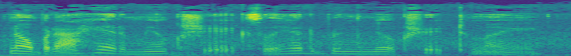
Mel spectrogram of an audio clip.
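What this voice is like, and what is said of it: Slipping into local accent. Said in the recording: “Oh no, I'm slipping into the accent.”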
